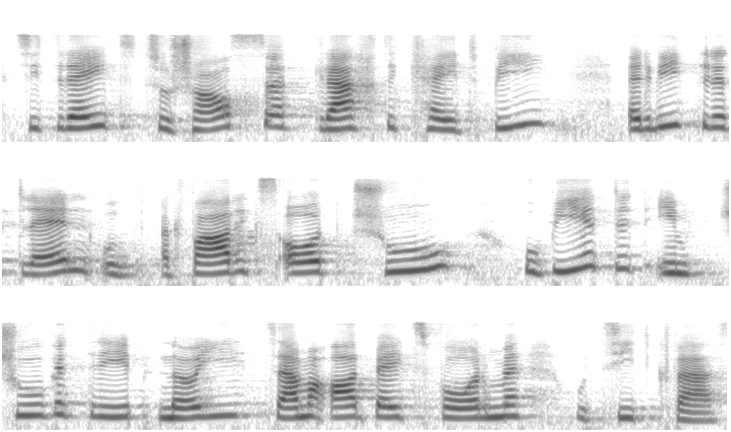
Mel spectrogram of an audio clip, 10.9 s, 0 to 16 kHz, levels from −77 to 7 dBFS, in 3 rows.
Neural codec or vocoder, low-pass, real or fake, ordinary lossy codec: codec, 16 kHz, about 1 kbps, DyCAST, with the encoder's durations; 7.2 kHz; fake; none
